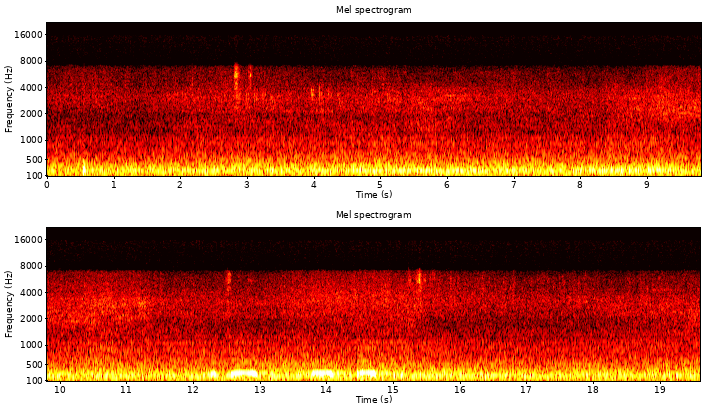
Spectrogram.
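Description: Feathers rustle as an owl shifts in its nest.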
